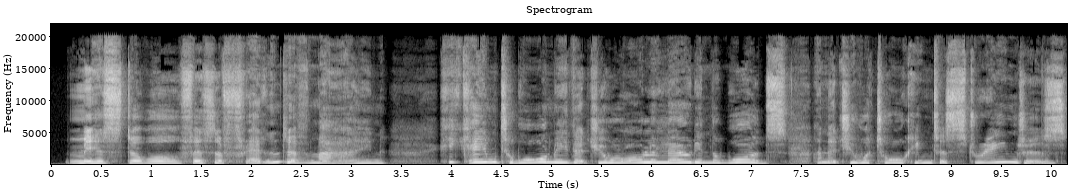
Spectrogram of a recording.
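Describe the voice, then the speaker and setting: Extremely high pitch in a put-on character voice. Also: fairly slow pace. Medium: read story.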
